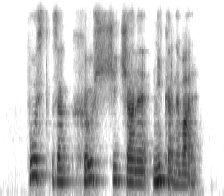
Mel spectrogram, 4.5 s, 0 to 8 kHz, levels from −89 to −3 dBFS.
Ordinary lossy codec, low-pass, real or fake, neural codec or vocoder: Opus, 16 kbps; 7.2 kHz; real; none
